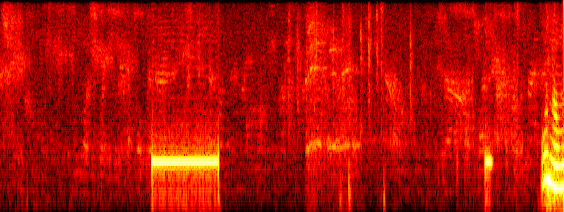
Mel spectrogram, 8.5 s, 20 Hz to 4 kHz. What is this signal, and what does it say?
Ringback tone (Europe, 425 Hz), with speech.
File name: out- -2008- - - .2039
